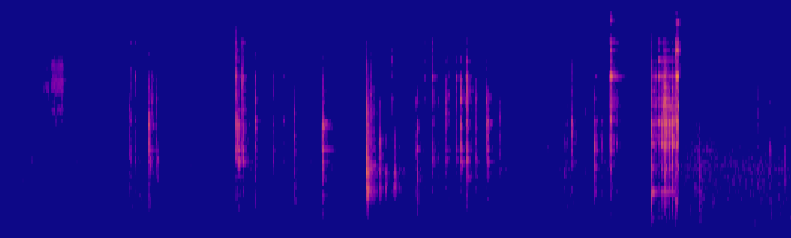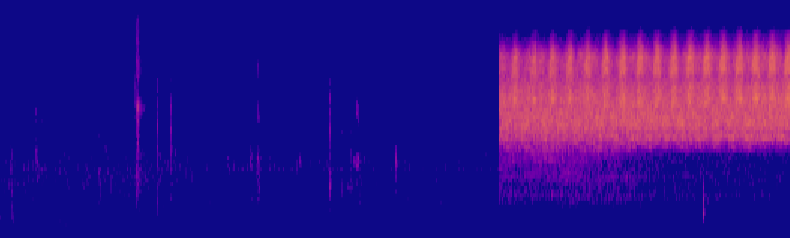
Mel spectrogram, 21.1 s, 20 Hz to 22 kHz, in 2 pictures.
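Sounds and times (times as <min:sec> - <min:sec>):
small metal tools clinking: 0:07.8 - 0:09.1.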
